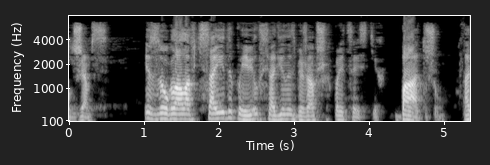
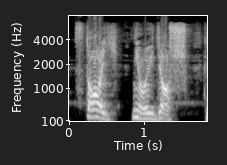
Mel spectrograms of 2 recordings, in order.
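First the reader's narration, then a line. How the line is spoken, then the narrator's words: Shouting. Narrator (Russian): кричал он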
